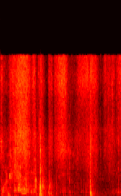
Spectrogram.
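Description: Scissors cutting into the packing tape of a cardboard shipping box, with a sharp click near the end.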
